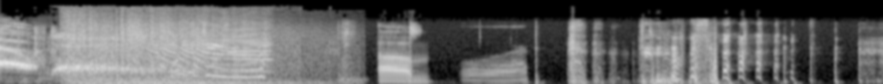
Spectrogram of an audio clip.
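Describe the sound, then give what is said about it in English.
A loud, rumbling explosion sound effect bursts in and roars for a couple of seconds with whistling, falling tones over it, then cuts off as people start talking excitedly. “the part of the show where there's an explosion, and we love explosions on this podcast.”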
